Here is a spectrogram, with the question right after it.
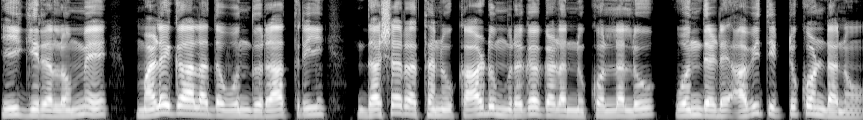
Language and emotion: Kannada, neutral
